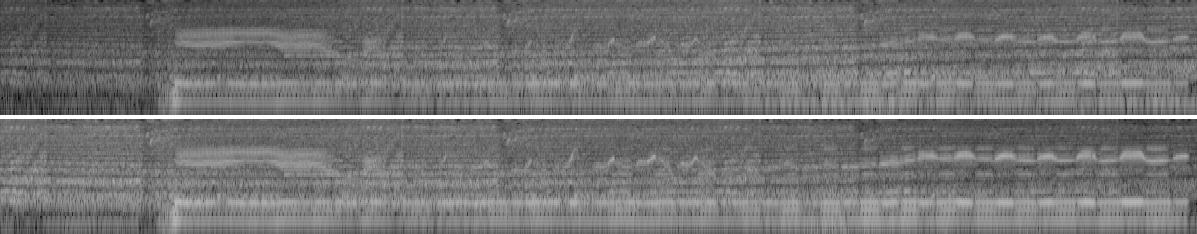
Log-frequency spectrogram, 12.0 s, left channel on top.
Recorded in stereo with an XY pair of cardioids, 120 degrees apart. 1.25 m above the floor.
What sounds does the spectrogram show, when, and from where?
0.0 s a drone: 65° right; by 12.0 s 35° left
1.6 s singing: 30° right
